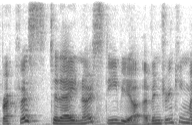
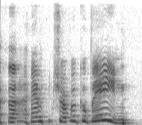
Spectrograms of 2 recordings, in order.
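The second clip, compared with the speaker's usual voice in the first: much higher, sing-song and playful; 11 semitones higher than usual. Acted. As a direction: pitch it way up, teasing. Repeats line playfully.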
